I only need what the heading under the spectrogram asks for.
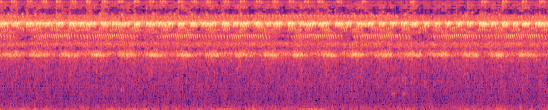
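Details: Cricket chirping, played as a sound for driving rats away from houses, garages, storerooms and rice fields; a steady, high-pitched pulsing trill of rapid pulses in stacked bright tones, continuing unbroken through the whole stretch with no other sounds.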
